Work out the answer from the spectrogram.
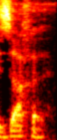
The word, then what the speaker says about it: Sache: The most complicated is actually the letter S. It is pronounced like a voiced sibilant, the Z sound, if it is followed by a vowel.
